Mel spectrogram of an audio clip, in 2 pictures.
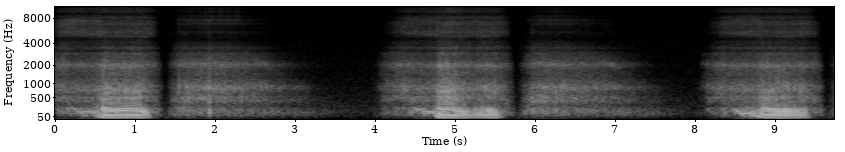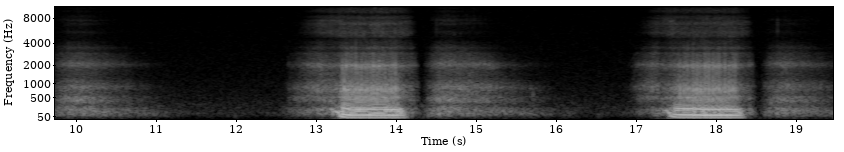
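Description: Loud, rattling snores about 15 a minute, each inhalation followed by a softer exhalation; snoring.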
